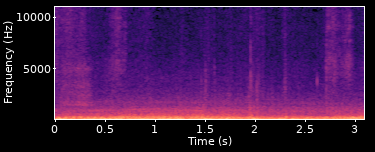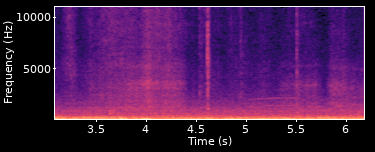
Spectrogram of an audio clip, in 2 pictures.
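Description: Inside the cabin of a 2016 Cadillac ATS-V coupe as it accelerates on winter tires: the twin-turbo V6 and the tyres on the road make a steady low rumble. A few faint ticks come near the end.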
